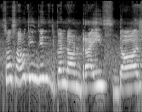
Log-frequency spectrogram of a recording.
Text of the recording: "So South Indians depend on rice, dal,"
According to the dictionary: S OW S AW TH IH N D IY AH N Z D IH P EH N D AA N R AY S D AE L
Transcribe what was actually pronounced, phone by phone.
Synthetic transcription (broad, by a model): S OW S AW T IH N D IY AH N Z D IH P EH N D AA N R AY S D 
